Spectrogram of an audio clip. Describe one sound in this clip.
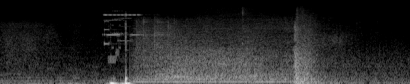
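A heavy metal door clanks and slides open with a rumble.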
